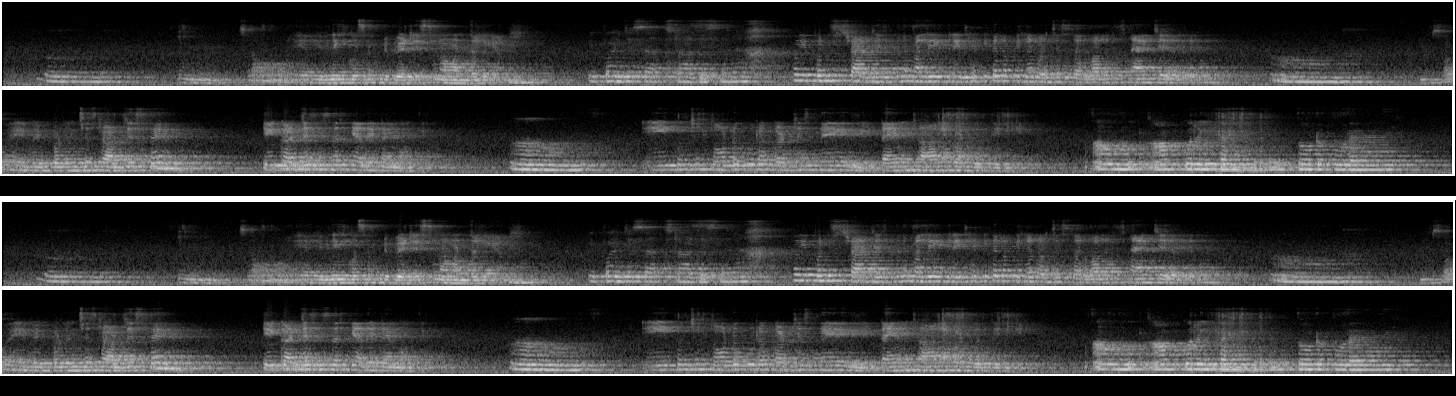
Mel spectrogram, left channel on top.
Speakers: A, on the right; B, on the right.
A: అవునా!
B: ఉమ్ సో ఇగ ఈవినింగ్ కోసం ప్రిపేర్ జేస్తున్నా, వంటలిగా
A: ఇప్పనుంచే సా స్టార్ట్ జేసారా?
B: ఇప్పనుంచే స్టార్ట్ జేస్తేనే, మళ్ళీ త్రీ థర్టీ కల్లా పిల్లలు వచ్చేస్తారు. వాళ్ళకి స్నాక్ చేయాలి గదా
A: అవునా!
B: సో ఇవి ఇప్పటి నుంచే స్టార్ట్ జేస్తే, ఇవి కట్
A: ఉహు.
B: జేసేసరికి అదే టైం అవుద్ది.
A: ఆ అవును
B: ఈ కొంచెం తోట కూర కట్ జేస్తే, టైం చాలా బడుతది దీనికి
A: అవును. ఆకూరలకు
B: మ్
A: టైం పడతది. తోట కూరగాని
